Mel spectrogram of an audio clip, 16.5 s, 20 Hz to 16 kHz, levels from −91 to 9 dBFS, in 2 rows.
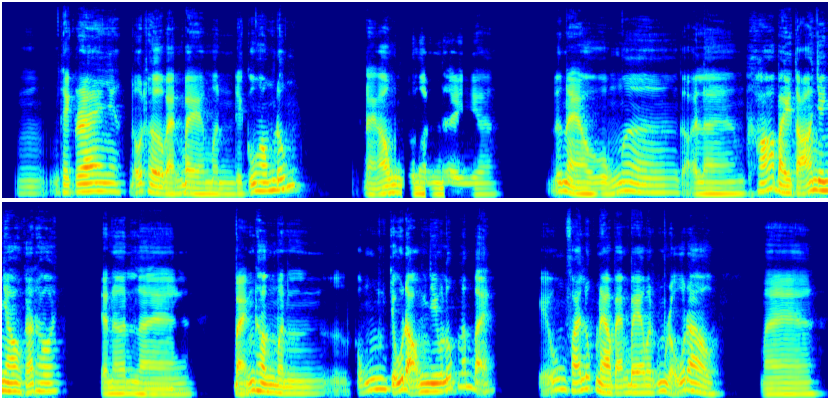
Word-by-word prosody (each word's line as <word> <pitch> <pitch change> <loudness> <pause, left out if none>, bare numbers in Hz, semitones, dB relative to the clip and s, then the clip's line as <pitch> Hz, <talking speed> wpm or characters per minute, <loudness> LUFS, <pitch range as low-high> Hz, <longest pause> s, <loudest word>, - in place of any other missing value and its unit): Ừm, 115 0 -14 0.2
thiệt 135 -1 -1
ra 150 +2 +6
nha, 155 -1 -2
đổ - - -2
thừa 130 -5 +3
bạn 110 +2 0
bè 105 -4 0
mình 105 -1 -5
thì 105 - -6
cũng 140 +8 -1
hổng 160 +2 +2
đúng, 200 +8 0 0.7
đàn 95 -1 -5
ông 120 +4 +1
tụi 110 - -6
mình 105 -1 -3
thì, 100 -1 -7
ờ, 100 0 -9 0.5
đứa 155 - -5
nào 110 -9 +2
cũng, 110 +8 -3
ờ, 135 -5 -2 0.2
gọi 105 - -7
là, 105 0 -2
khó 150 +9 +1
bày 130 -4 +4
tỏ 145 +5 +2
như 175 - +6
nhau 155 -2 +5
cả 135 - +2
thôi, 155 0 0 0.5
cho 110 - -2
nên 110 +1 -2
là 100 -1 -2 0.6
bản 160 - +3
thân 150 -4 +4
mình 115 -1 -3
l - - -18 0.2
cũng 190 +4 -2
chủ - - +4
động 150 -5 +5
nhiều 150 0 +6
lúc - - 0
lắm 240 -1 -4
bạn. 155 -6 -1 0.4
Kiểu, - - -8
hông 190 +1 -3
phải 160 -3 +2
lúc 205 -1 -3
nào 130 -6 +5
bạn 120 +1 -1
bè 125 0 +2
mình 130 0 -2
cũng 160 +3 0
rủ 155 - -1
đâu, 120 - +1 0.3
mà 105 +1 -4
125 Hz, 210 wpm, -23 LUFS, 105-155 Hz, 0.7 s, ra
